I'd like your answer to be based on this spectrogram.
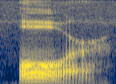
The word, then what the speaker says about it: hour: Well, there's nothing very funny in that until you realise that in OP, hour would have been pronounced or, which is the same pronunciation as whore.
